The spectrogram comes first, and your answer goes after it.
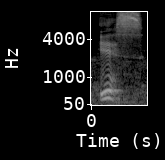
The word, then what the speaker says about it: is: No se pronuncia is. Se pronuncia is. Z, como la mosca.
